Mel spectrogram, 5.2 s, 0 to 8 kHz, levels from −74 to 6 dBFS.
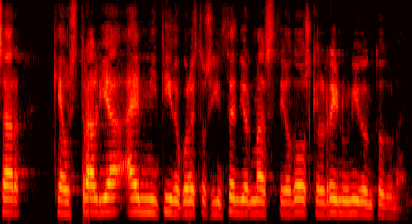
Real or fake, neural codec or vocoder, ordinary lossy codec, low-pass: real; none; none; none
